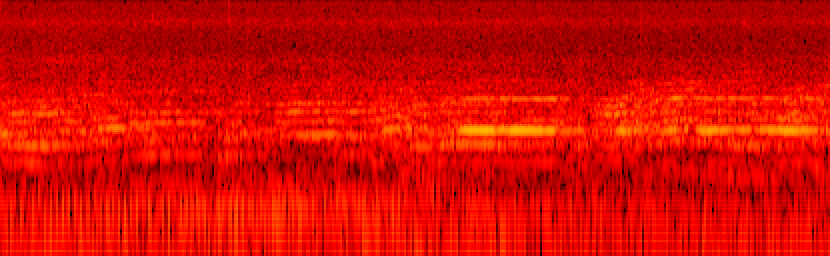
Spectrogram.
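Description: A slow melody of long held notes, each steady in pitch and stepping to the next, with the loudest notes about halfway through, over a low steady rumble.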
